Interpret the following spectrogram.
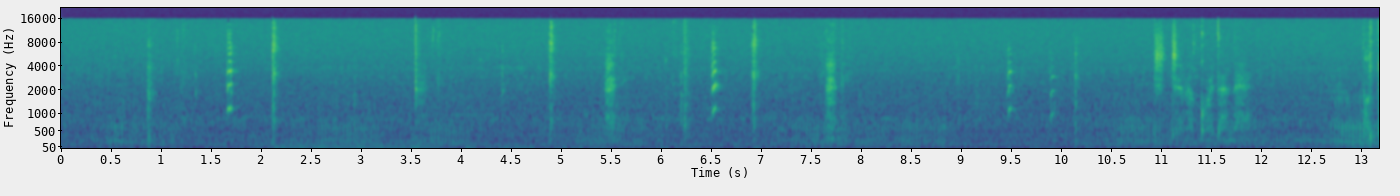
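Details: Kitten Monaka, which at first hardly meowed at all, calling in a tiny high voice: brief faint squeaky meows scattered through the recording amid sharp clicks, soft rustling and a low steady hum.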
